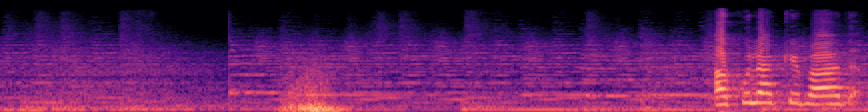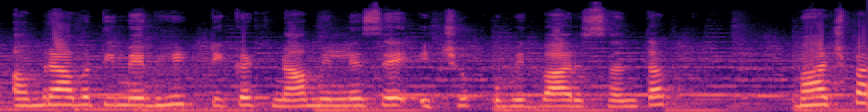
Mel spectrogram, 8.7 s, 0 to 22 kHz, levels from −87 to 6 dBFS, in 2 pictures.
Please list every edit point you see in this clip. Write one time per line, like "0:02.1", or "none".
0:01.0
